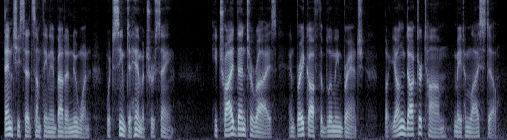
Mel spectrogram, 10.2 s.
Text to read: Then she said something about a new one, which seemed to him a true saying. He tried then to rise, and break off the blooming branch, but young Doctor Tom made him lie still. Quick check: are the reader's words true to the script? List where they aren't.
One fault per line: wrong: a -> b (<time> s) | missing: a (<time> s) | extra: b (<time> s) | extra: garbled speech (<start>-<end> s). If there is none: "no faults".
no faults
